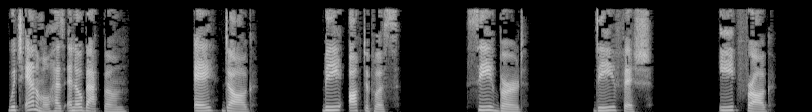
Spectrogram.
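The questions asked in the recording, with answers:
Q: Which animal has no backbone?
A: B: Octopus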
